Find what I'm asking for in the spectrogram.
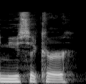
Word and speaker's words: Musiker: So this character, Raffi Musiker, and I hope I'm saying that correctly.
